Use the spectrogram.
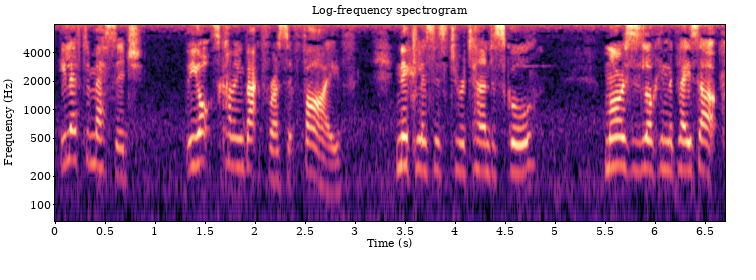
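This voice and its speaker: A woman's voice: on the high side, a little fast, a bit bright, a little hiss or hum, lightly acted, poor audio. An actress playing a sophisticated, teasing young woman with an English accent and a sardonic manner, in a radio drama. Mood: arch, teasing. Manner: arch, sardonic. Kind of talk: naturalistic radio drama acting.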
